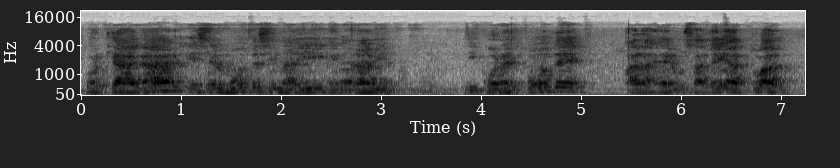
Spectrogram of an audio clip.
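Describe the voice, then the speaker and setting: A man from the congregation slowly and carefully reading a Bible passage aloud in church. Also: fairly high pitch, a little mellow, a little hiss or hum. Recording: very echoey church, distant mic.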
